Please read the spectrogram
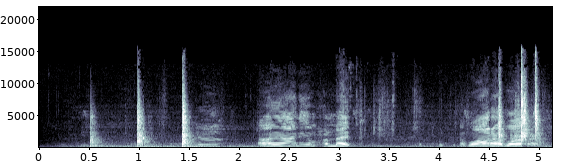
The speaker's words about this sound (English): finally agreed to open the metal doors that protect Meir Tawag Synagogue.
